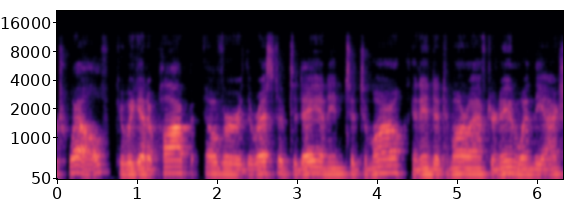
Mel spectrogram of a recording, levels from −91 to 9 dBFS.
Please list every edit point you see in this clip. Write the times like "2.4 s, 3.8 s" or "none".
none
